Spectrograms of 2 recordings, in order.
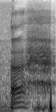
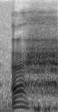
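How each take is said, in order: Both takes have the same delivery.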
